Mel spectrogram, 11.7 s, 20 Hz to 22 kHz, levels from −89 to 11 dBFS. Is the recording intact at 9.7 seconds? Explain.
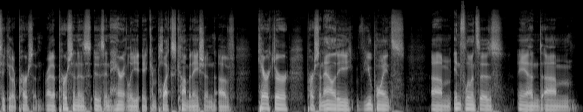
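Yes, the audio is intact at 9.7 seconds, with no audible fault at that moment.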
